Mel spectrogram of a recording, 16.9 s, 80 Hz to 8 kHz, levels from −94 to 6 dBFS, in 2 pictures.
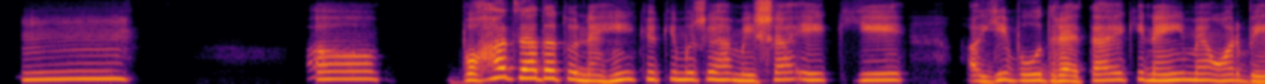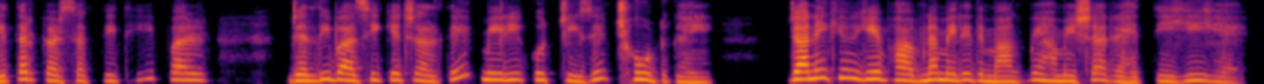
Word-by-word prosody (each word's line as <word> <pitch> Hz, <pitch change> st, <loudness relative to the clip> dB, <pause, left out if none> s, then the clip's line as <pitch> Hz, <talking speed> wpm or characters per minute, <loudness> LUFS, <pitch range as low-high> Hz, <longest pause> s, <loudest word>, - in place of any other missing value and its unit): उम्म। 260 Hz, +2 st, -1 dB, 1.2 s
अ, 260 Hz, 0 st, -2 dB, 0.6 s
बहुत 275 Hz, +9 st, +5 dB
ज़्यादा 290 Hz, -1 st, +6 dB
तो 255 Hz, -3 st, -1 dB
नहीं 205 Hz, +3 st, +2 dB
क्योंकि 250 Hz, +1 st, -3 dB
मुझे 245 Hz, +1 st, +1 dB
हमेशा 230 Hz, 0 st, +2 dB
एक 225 Hz, -2 st, -3 dB, 0.2 s
ये 225 Hz, +1 st, +1 dB, 0.4 s
अ, 195 Hz, -, -4 dB
ये 190 Hz, +5 st, 0 dB
बोध 205 Hz, 0 st, 0 dB
रहता 200 Hz, +1 st, +2 dB
है 230 Hz, +2 st, 0 dB
कि 240 Hz, +2 st, -6 dB
नहीं 215 Hz, +1 st, +4 dB
मैं 225 Hz, -1 st, +1 dB
और 210 Hz, 0 st, 0 dB
बेहतर 185 Hz, +8 st, 0 dB
कर 215 Hz, -3 st, -2 dB
सकती 200 Hz, +2 st, -7 dB
थी 230 Hz, +7 st, -14 dB
पर, 230 Hz, -2 st, -1 dB, 0.6 s
ज़ल्दीबाज़ी 220 Hz, +2 st, +2 dB
के 230 Hz, +2 st, -2 dB
चलते 225 Hz, -, -4 dB
मेरी 235 Hz, -1 st, +2 dB
कुछ 235 Hz, -2 st, -2 dB
चीज़ें 215 Hz, +6 st, -2 dB
छूट 235 Hz, -7 st, +1 dB
गई। 160 Hz, -1 st, -4 dB, 0.5 s
ज़ाने 260 Hz, +4 st, +8 dB
क्यों 300 Hz, +1 st, -2 dB
ये 260 Hz, 0 st, +4 dB
भावना 220 Hz, 0 st, +1 dB
मेरे 225 Hz, 0 st, +1 dB
दिमाग 180 Hz, -4 st, -1 dB
में 230 Hz, -, 0 dB
हमेशा 195 Hz, +1 st, +1 dB
रहती 180 Hz, 0 st, -5 dB
ही 210 Hz, +5 st, -2 dB
है। 165 Hz, -5 st, -8 dB
225 Hz, 155 wpm, -20 LUFS, 200-245 Hz, 1.2 s, ज़ाने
